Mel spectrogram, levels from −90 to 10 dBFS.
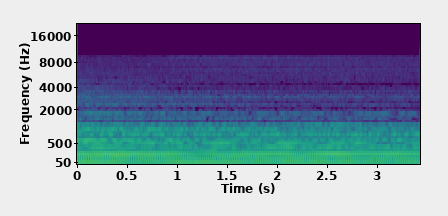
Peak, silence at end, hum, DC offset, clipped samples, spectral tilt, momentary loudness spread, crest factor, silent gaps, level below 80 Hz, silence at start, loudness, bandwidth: -12 dBFS; 0 s; none; under 0.1%; under 0.1%; -10 dB/octave; 3 LU; 12 dB; none; -30 dBFS; 0 s; -26 LUFS; 9.2 kHz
